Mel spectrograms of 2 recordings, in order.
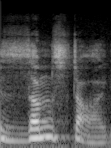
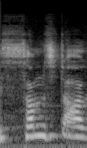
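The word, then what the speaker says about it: Samstag: ये जम्स pronounce होगा। जितना भी एस होता है आपका जर्मन के अंदर, मैंने शुरू में बताया, वो एज ए जेड प्रोनाउंस होता है। ये एस नहीं है, ये जेड प्रोनाउंस करते हैं हम जर्मन में। तो ये जम्स टाग है, ये सम्स टाग नहीं है, ये जम्स है।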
